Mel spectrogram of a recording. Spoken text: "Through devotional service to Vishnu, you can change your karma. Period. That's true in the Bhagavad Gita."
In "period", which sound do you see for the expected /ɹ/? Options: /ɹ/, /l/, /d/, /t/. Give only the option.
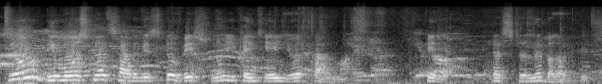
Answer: /l/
